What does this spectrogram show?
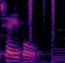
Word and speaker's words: table: to mention the word table. I should be able to add elocution to that pronunciation by stressing tay in the word table because it adds the stress on the first syllable.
